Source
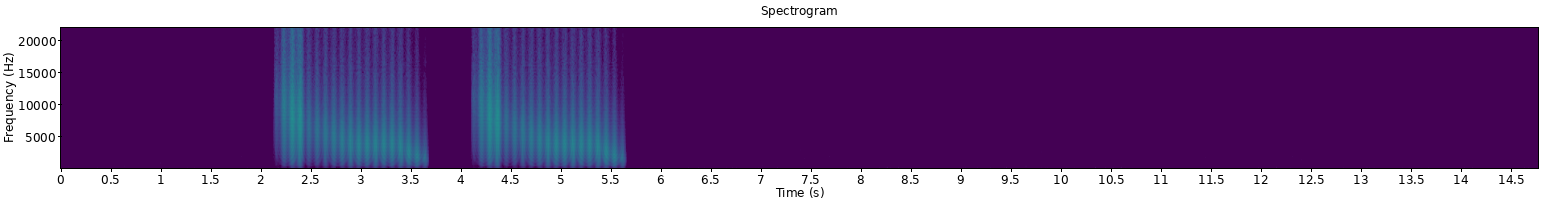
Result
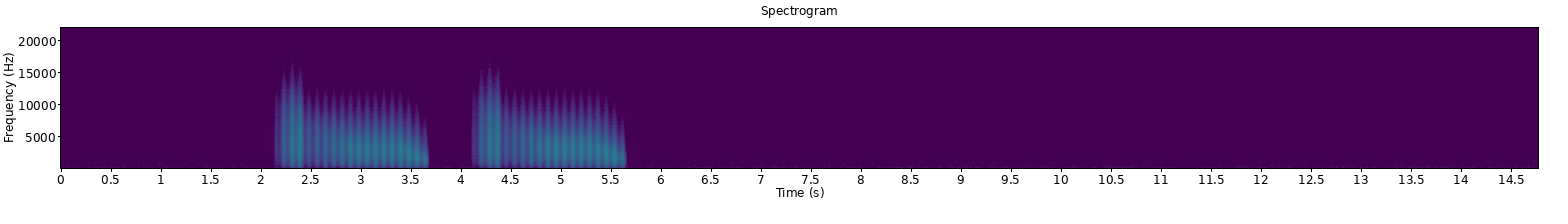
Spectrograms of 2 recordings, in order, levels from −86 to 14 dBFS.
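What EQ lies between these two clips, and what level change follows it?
HPF 40 Hz; tape spacing loss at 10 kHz 24 dB; +5.5 dB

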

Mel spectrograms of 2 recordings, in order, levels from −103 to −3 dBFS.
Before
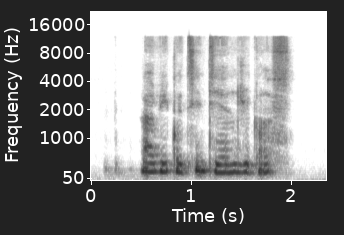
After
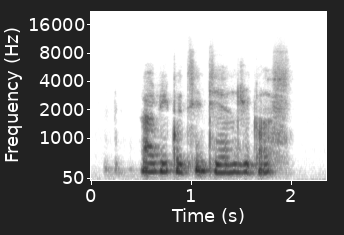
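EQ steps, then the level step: Bessel low-pass 3300 Hz, order 2; air absorption 180 m; low shelf 210 Hz -7.5 dB; +2.0 dB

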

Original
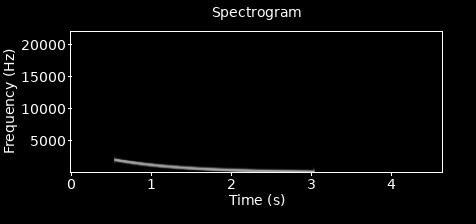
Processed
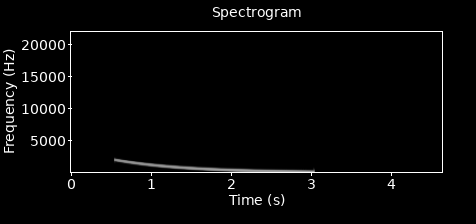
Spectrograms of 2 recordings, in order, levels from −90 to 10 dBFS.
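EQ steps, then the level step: LPF 1500 Hz; -2.5 dB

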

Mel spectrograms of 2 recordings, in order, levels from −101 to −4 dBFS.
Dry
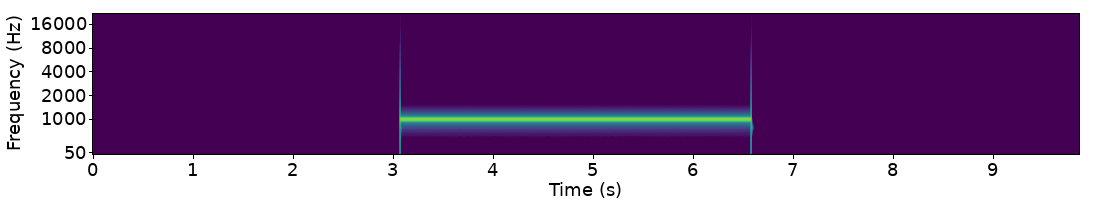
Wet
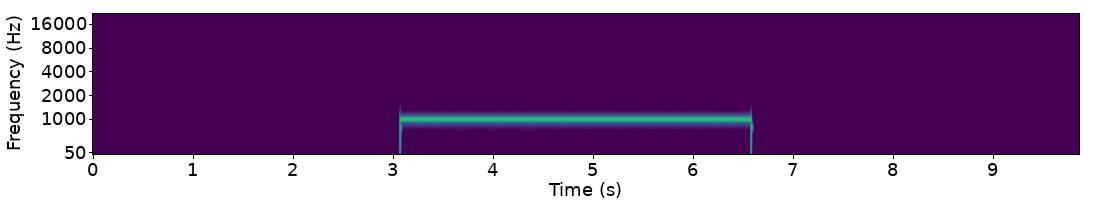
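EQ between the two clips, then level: steep low-pass 760 Hz 48 dB/oct; +4.5 dB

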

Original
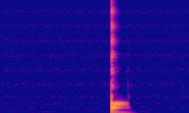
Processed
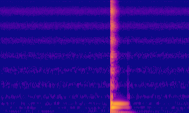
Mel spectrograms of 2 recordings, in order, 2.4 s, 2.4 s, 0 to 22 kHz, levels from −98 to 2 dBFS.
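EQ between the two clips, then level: high shelf 7500 Hz +8 dB; +3.0 dB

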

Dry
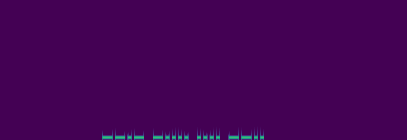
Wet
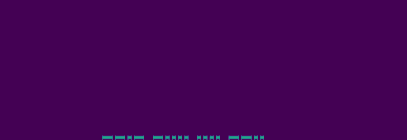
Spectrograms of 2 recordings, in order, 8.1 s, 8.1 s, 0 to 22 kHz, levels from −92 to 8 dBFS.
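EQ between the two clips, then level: Gaussian blur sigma 17 samples; -2.5 dB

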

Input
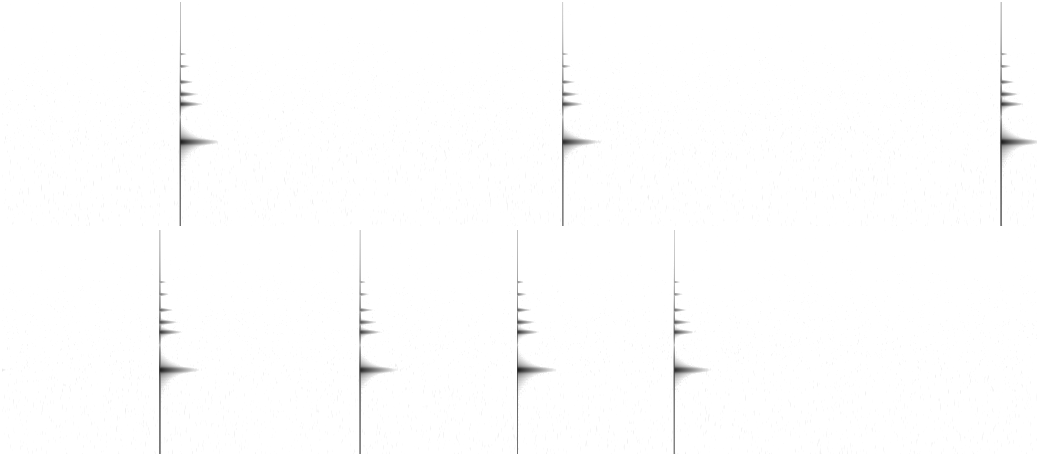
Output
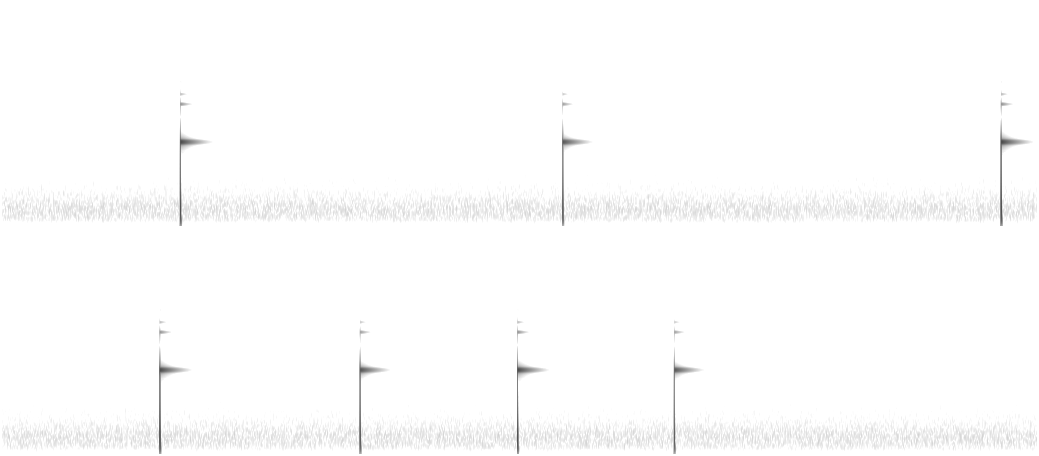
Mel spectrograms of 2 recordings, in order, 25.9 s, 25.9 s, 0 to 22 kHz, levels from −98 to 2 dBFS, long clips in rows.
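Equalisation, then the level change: Butterworth band-pass 210 Hz, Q 0.68; air absorption 500 m; low shelf 140 Hz -11.5 dB; +16.0 dB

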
